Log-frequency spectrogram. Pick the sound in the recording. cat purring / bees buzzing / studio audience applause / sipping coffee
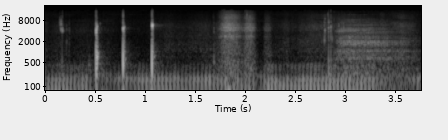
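cat purring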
